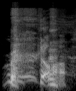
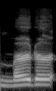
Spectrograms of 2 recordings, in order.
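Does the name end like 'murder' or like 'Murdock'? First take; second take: Murdock; murder. First: The name ends with an 'ock' sound. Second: The name ends with an 'er' sound. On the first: The speaker calls it right. "now it's Murdaugh. No matter what, it's Murdaugh" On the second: The speaker calls it wrong. "I called him murder"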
